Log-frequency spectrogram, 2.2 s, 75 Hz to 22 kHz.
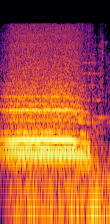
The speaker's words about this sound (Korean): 스트레스버그 역의 관리자인 스티브 베럴 씨는 나무로 만든 객실이 달린 증기기관차들이 현재 운행되고 있다며 45분간 추억의 시골 기차 여행을 할 수 있다고 설명했습니다.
